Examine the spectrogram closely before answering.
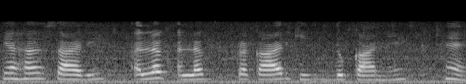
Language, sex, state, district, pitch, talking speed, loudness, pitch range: Hindi, female, Madhya Pradesh, Dhar, 230 Hz, 105 wpm, -17 LUFS, 215-250 Hz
